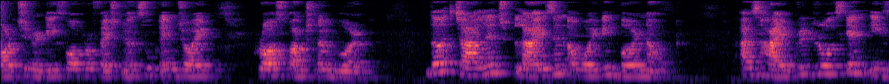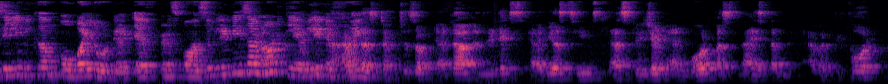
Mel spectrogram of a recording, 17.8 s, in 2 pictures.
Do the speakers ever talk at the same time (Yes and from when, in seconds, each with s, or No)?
Yes, from 11.3 s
